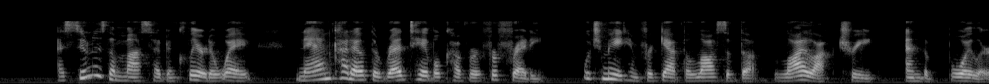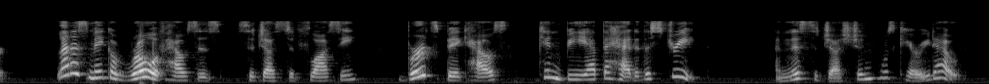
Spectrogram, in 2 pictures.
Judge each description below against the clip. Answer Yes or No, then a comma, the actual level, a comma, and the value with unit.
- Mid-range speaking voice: No, high, 195 Hz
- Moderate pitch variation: No, wide, 7.4 semitones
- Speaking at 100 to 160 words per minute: No, average, 175 wpm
